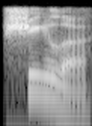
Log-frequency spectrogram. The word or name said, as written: sheila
